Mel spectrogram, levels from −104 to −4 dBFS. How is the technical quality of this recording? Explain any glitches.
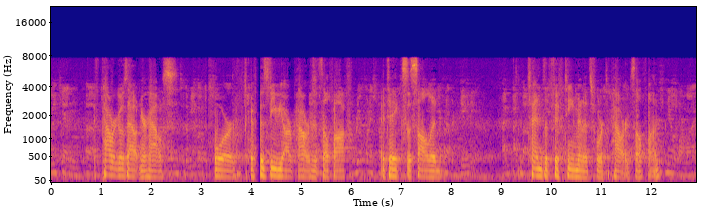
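The recording has four glitches from lost packets on a call link. The audio also stops at 8 kHz, which fits a G.722 codec at about 64 kbps.

Short concealed packet loss occurs three times, at 3.12 to 3.16 s, 6.80 to 6.84 s and 11.92 to 11.95 s. Each time about 20 ms of audio failed to arrive, so the receiver invented a stand-in by extending the preceding sound, from its pitch if voiced and as shaped noise if not, and crossfaded back. Each gap is heard as a brief smear or wobble, and a short sound there can vanish.

A burst of packet loss runs from 4.10 to 4.20 s. About 80 ms of consecutive audio went missing, and the receiver filled it by carrying the last sound forward while fading it down. It is heard as a held buzz if the sound was voiced, or a hiss dying away if not. The audio then picks up again later, with that stretch gone.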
